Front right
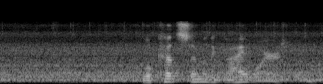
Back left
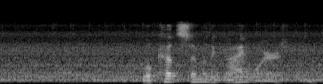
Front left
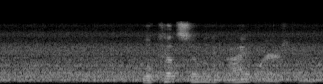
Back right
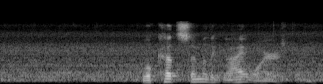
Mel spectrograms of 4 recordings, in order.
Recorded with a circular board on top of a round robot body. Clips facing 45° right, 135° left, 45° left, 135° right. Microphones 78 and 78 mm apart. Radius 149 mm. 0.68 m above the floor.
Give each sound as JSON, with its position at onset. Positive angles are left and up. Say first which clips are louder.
{"t": 1.4, "sound": "a man speaking", "louder": "back left 2 dB, back right 8 dB", "azimuth_deg": -165, "distance_m": 0.5}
